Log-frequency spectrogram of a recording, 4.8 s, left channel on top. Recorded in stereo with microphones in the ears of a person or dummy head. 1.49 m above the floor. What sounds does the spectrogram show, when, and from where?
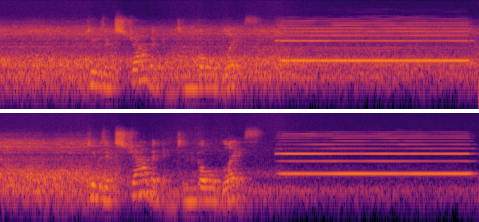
0.9 s a woman speaking: 55° left (ahead or behind), 1.8 m
2.8 s a violin: 80° left, 1.3 m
